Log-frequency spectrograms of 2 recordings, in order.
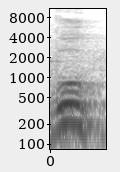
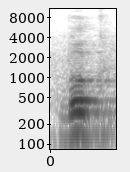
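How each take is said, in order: First: The vowel in the word is drawn long. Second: The vowel in the word is short. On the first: "B double ओ को जरा लंबा खींचते हैं" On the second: "हम लोग कहते हैं बुक"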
